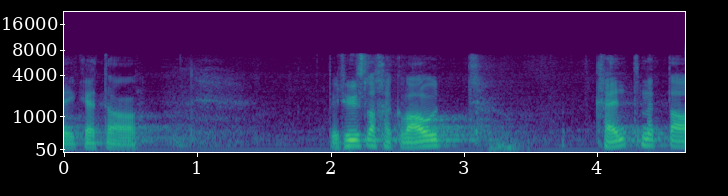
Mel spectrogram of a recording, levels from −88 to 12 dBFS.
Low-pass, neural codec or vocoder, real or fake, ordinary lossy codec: 7.2 kHz; none; real; none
